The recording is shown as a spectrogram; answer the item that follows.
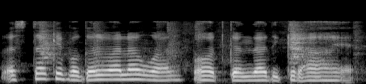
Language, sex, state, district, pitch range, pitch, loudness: Hindi, female, Assam, Kamrup Metropolitan, 190-225 Hz, 205 Hz, -15 LUFS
